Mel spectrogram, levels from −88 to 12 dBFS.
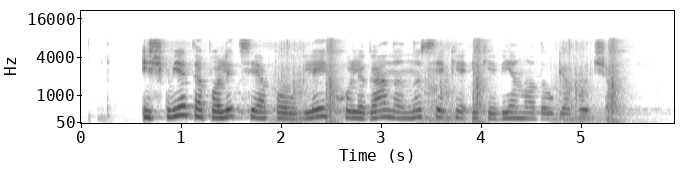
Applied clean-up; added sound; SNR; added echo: none; Cutlery, silverware / Drawer open or close; 15 dB; reverberation time 0.4 s.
